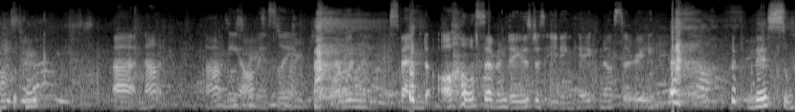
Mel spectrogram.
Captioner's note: laugh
